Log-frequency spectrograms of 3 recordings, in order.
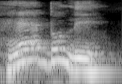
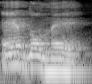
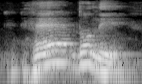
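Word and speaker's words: ἡδονή: Por exemplo, a palavra hedonismo, no original grego, né, é redonê. Por quê? Porque o primeiro eta, ele é pronunciado, visto que ele tem um espírito áspero, é um sinalzinho em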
